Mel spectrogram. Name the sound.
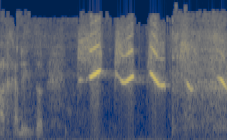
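pet birds chirping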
